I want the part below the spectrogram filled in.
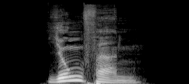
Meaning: plural of Jungfer
- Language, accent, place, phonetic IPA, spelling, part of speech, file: German, Germany, Berlin, [ˈjʊŋfɐn], Jungfern, noun, De-Jungfern.ogg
